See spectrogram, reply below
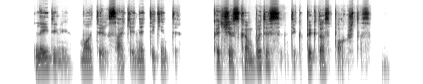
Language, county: Lithuanian, Klaipėda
